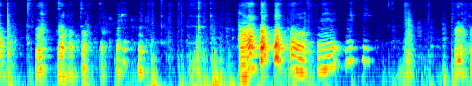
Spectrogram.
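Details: Playful four-month-old female German Shepherd puppy with her bowl indoors, giving short clipped whimpers and yips, then a louder burst of barks and wavering whines before trailing off.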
